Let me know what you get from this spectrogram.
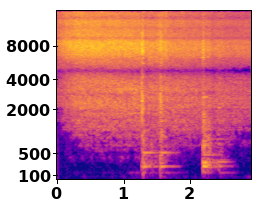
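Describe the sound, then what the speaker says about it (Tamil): Broccoli stir-fry being stirred in a pan, a steady frying hiss with two brief scraping knocks of a spoon against the pan, close and moderately loud, with no voices. "கொட்டிட்டு கிண்டுவோம்."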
